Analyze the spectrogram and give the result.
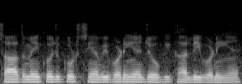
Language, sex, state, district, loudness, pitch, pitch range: Hindi, male, Chandigarh, Chandigarh, -16 LUFS, 115 Hz, 110-120 Hz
